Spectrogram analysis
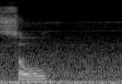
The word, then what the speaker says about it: Seoul: things be nice well I think they get like Linguistics sheets given to them so I'm just going to assume that they're right on that one and that it is actually pronounced Soul there's a wicked name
